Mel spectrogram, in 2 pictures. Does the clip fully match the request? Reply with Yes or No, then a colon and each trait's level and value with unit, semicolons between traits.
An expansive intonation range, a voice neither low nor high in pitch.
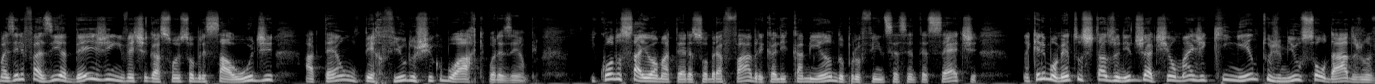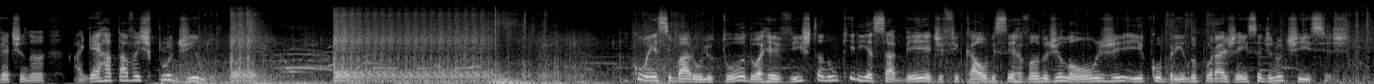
Yes: wide, 6.9 semitones; medium, 145 Hz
